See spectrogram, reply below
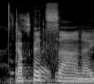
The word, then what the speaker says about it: Capezzana: Capezzana, your Italian yes. pronunciation is excellent.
